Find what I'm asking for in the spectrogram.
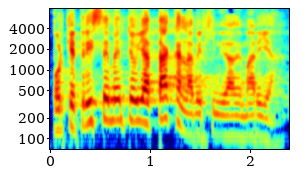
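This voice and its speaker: A man's voice: medium pitch, animated, fast talker, a little mellow. A male pastor preaching a sermon to his congregation, emphatic and full of rhetorical questions, often repeating a key word for weight. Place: church hall. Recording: long hall reverb.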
